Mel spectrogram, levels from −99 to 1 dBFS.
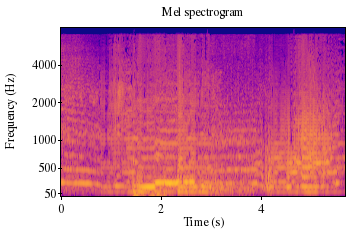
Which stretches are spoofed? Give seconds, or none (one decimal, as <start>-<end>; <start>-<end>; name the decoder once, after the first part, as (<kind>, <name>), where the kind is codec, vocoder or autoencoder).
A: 0.8-3.0 (vocoder, BigVGAN v2); 4.2-5.7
